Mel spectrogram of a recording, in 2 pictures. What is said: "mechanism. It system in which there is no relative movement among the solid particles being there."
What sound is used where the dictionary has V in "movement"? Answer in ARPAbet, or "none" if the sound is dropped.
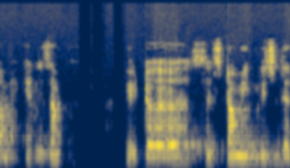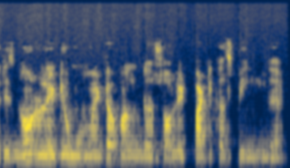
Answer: none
